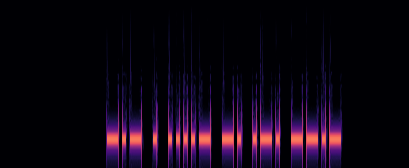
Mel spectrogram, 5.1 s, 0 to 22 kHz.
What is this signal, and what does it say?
Morse code, heard as a keyed tone, about 25 wpm, 700 Hz. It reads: KE4NRQ
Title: USA Call Signs Repeated 2x 25wpm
